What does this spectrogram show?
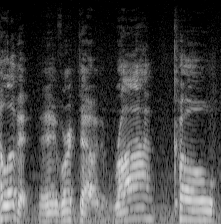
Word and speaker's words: Rakau: it they worked out raw Co hops saying it right according to one phonetic spelling yeah all right Regina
